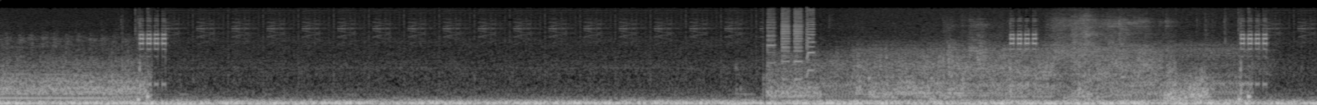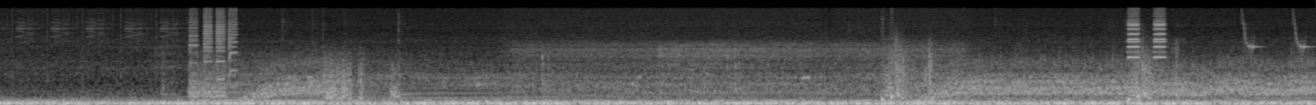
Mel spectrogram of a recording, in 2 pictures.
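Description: Short electronic interface beeps sound now and then.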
